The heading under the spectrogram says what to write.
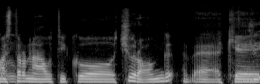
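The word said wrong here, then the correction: Jurong: Giurong, Giurong.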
